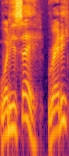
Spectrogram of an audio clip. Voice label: ask ready, survivor voice manager; Left 4 Dead 2; left4dead2 dlc2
